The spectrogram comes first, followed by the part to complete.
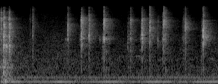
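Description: Light, irregular plastic clicks and clatter of pens being handled while one is searched for and picked up.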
